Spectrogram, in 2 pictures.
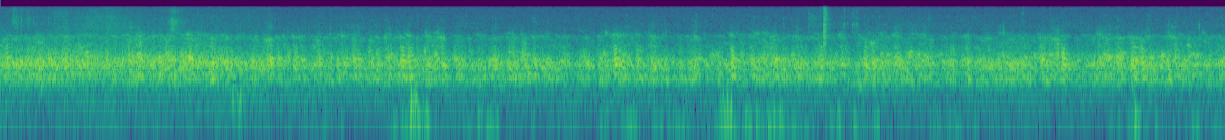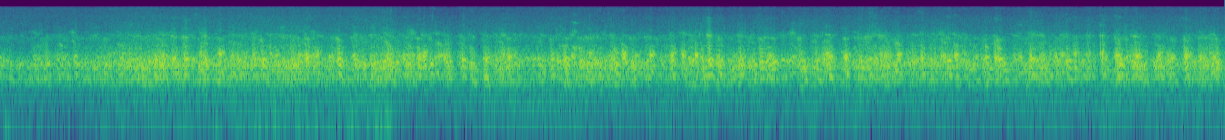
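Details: A spring breeding gathering of wood frogs at a woodland pond gives a steady, dense chorus of short clacking croaks, many callers overlapping, growing slightly louder midway, with a few low thumps beneath.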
